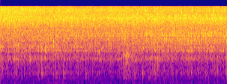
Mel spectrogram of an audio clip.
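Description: Onions sautéing in hot oil with mustard seeds for sambar rice, a loud, steady close-up sizzle and crackle with faint stirring.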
